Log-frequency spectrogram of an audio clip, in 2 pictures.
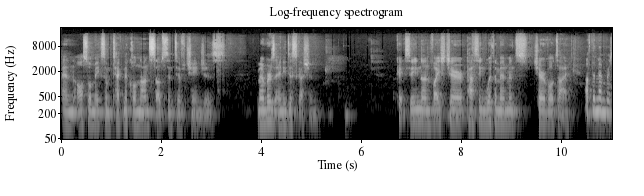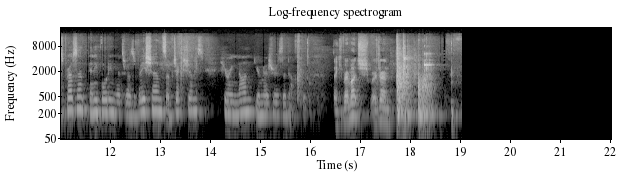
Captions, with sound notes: and also make some technical, non-substantive changes. Members, any discussion? Okay, seeing none. Vice-chair passing with amendments, Chair votes aye. - Of the members present, any voting with reservations, objections? Hearing none, your measure is adopted. - Thank you very much, we're adjourned. (gavel bangs)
